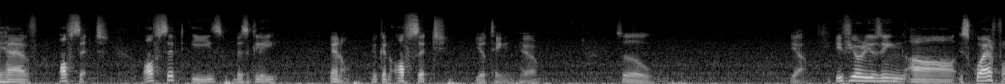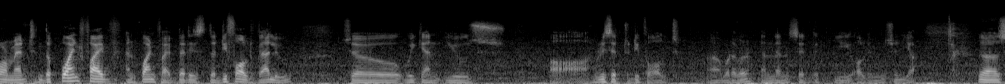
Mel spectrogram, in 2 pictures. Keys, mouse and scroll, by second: 1.7 click, 2.7-3.3 scroll up 2, 3.6 scroll down 1, 4.1-4.6 scroll down 1, 5.6 click, 6.2 scroll up 1, 7.0 scroll up 2, 7.6-7.9 scroll down 2, 11.4 right click, 16.3 click, 17.4 right click, 18.1 click.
